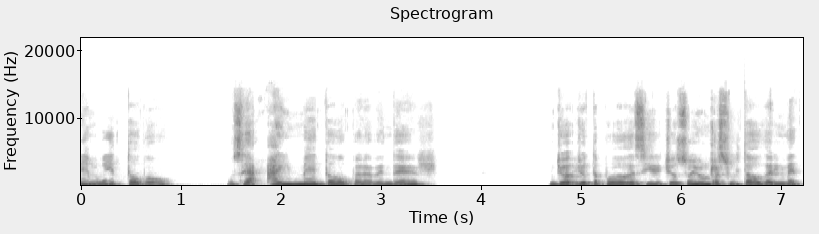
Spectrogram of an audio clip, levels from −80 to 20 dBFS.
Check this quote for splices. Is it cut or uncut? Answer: uncut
